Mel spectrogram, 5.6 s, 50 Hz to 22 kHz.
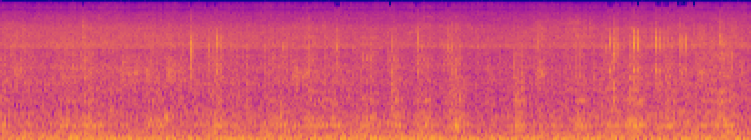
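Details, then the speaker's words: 1959 Dodge Coronet V8 cold start after brake work: starts right up, loud, deep, steady rumble at idle with no knocking or misfire; healthy normal idle. "man she starts right up she starts right up this whole car wants to live man she does listen to that"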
